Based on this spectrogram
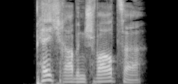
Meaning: inflection of pechrabenschwarz: 1. strong/mixed nominative masculine singular 2. strong genitive/dative feminine singular 3. strong genitive plural
- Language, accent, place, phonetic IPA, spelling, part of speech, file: German, Germany, Berlin, [ˈpɛçʁaːbn̩ˌʃvaʁt͡sɐ], pechrabenschwarzer, adjective, De-pechrabenschwarzer.ogg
